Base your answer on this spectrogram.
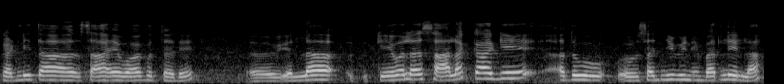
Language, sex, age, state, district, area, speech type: Kannada, female, 60+, Karnataka, Udupi, rural, spontaneous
